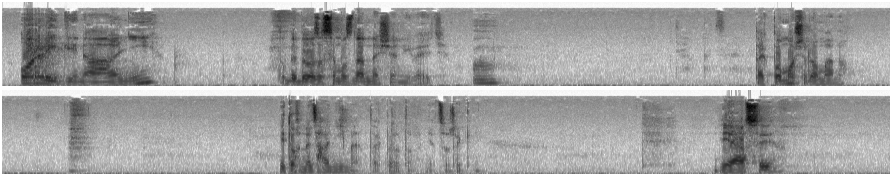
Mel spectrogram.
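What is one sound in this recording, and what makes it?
A man talks calmly, heard close by.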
